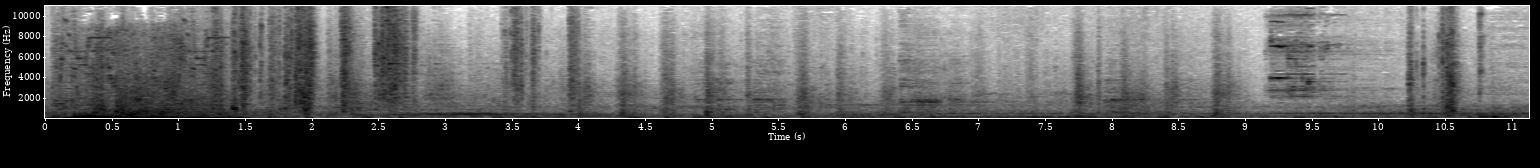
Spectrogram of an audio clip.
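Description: Heavy boots crunch through snow.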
